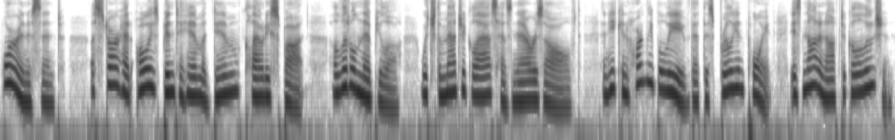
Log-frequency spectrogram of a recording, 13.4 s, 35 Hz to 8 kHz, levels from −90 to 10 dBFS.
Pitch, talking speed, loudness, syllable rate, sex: 205 Hz, 165 wpm, -17 LUFS, 4.7 syllables/s, female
